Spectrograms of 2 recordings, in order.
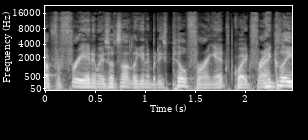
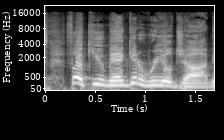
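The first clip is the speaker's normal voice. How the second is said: mock sneer; 4 semitones higher, 4 dB louder, slower than usual. Client sneering at artist.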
